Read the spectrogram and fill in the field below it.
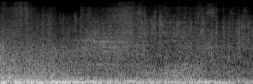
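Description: A Confringo blasting spell erupts in the Hogwarts Legacy video game, a loud, sustained rumbling blast with heavy low-end roar that holds steady for a couple of seconds without fading.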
